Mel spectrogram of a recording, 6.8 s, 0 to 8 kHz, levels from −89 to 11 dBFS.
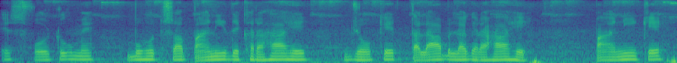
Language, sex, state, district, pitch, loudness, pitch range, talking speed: Hindi, male, Chhattisgarh, Bilaspur, 115 Hz, -16 LUFS, 105-115 Hz, 140 wpm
